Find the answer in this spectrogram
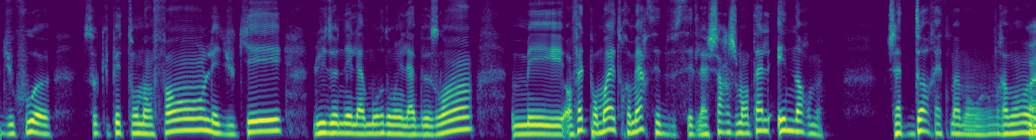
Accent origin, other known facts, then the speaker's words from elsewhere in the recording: Paris, Île-de-France, France; moved away as an adult; also born or lived in India; j'ai vécu en Inde, mais j'ai grandi à Paris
